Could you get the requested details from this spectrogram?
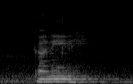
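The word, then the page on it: ganili: Teotitlán del Valle Zapotec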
